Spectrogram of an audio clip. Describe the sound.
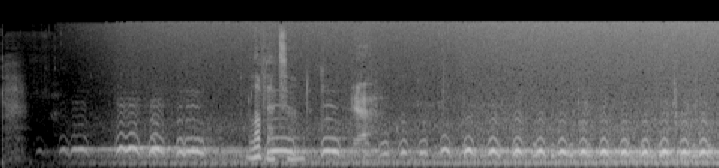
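Great horned owls hoot while copulating, in a long, steady series of deep, repeated notes, fairly loud, running almost the whole clip, with a brief spoken remark near the start.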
